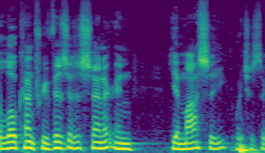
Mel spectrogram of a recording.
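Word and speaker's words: Yemassee: interstate highways, the Low Country Visitor Center in Yamasee, which is the correct pronunciation according to the indigenous groups, and the Visitor Center in Port Royal.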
